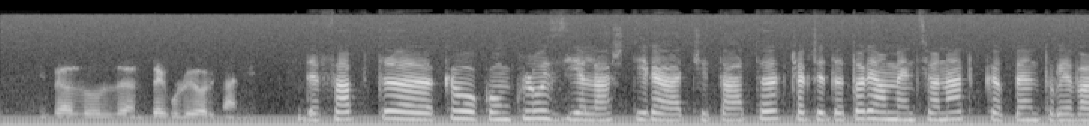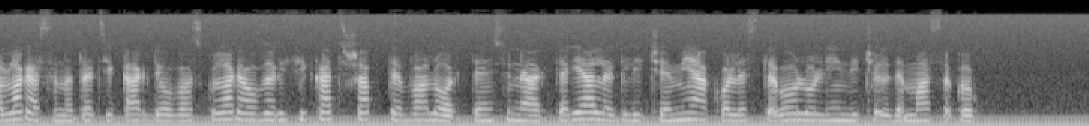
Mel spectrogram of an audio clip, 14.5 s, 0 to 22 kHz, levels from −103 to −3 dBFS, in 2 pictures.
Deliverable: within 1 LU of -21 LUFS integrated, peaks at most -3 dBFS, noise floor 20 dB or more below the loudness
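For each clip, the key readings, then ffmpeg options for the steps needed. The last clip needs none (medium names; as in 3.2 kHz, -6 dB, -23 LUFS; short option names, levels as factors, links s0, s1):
hum 60 Hz; highest harmonic 300 Hz; hum level -30 dBFS; noise floor -32 dBFS; noise floor target -44 dBFS; loudness -24.0 LUFS; peak level -8.0 dBFS; loudness target -21.0 LUFS
-> -af "bandreject=f=60:t=h:w=6,bandreject=f=120:t=h:w=6,bandreject=f=180:t=h:w=6,bandreject=f=240:t=h:w=6,bandreject=f=300:t=h:w=6"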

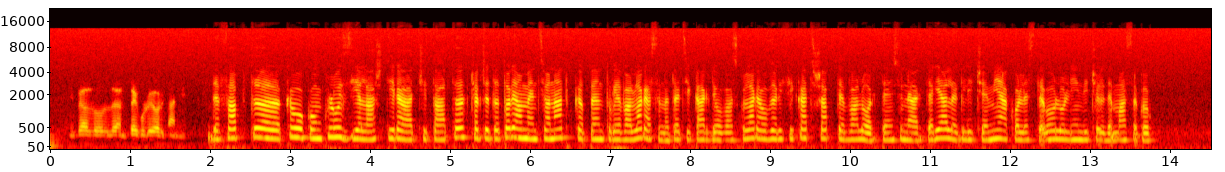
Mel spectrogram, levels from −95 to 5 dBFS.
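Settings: hum not found; noise floor -42 dBFS; noise floor target -44 dBFS
-> -af "afftdn=nr=6:nf=-42"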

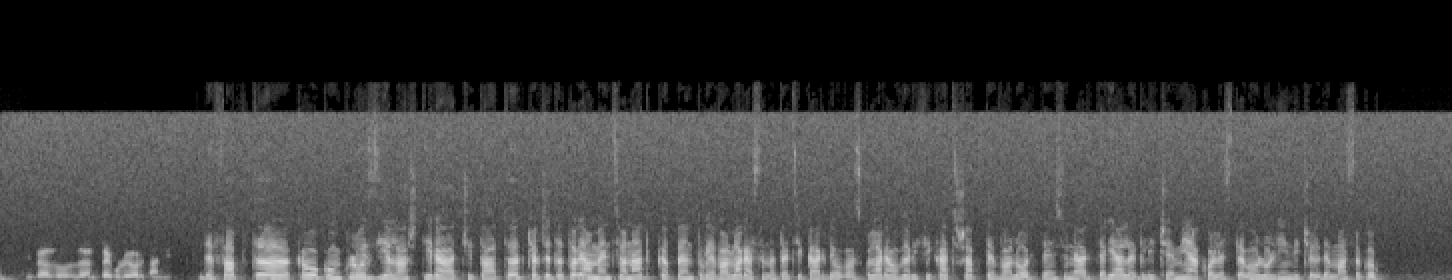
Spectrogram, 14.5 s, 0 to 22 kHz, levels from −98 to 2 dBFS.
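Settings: noise floor -45 dBFS; loudness -24.0 LUFS; peak level -7.5 dBFS; loudness target -21.0 LUFS
-> -af "volume=1.41"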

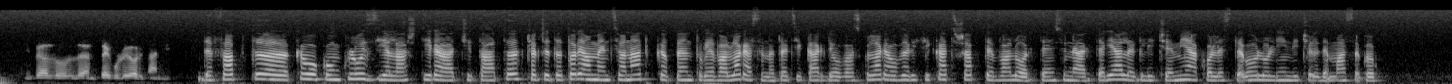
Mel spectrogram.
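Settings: loudness -21.0 LUFS; peak level -4.5 dBFS; noise floor -42 dBFS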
